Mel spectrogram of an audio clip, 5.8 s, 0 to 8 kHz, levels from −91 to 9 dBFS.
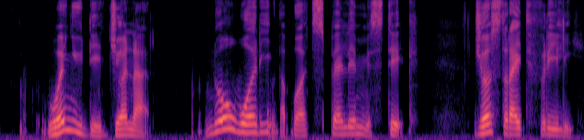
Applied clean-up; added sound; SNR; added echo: neural diffusion model UNIVERSE++.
